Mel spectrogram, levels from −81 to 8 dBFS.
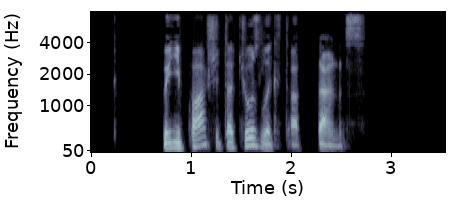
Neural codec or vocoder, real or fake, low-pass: none; real; 7.2 kHz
